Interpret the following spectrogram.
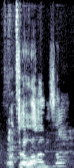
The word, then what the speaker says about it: Fratellanza: So the proper way, we got to learn it. Fratellanza.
